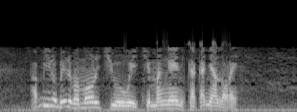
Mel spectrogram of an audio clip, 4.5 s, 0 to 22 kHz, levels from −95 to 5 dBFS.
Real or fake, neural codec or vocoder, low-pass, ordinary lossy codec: real; none; 7.2 kHz; AAC, 16 kbps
